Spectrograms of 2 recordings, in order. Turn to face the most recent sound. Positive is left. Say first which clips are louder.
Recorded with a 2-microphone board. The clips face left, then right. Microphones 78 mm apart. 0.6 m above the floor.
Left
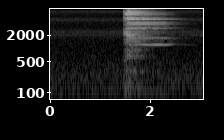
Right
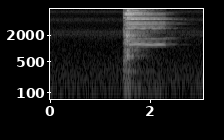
# right 6 dB
turn(degrees=-70)  # may be behind; listen again after turning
